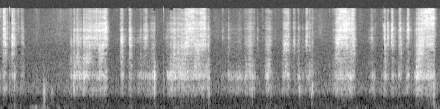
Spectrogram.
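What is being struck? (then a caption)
Coated scratch art paper card. A wooden stylus and fingertips scratch away the remaining black coating along the edges of a coated scratch art card. Dry, bright scraping comes in short ticks and several longer rasping strokes, with quiet pauses between, all high and thin with no low body.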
